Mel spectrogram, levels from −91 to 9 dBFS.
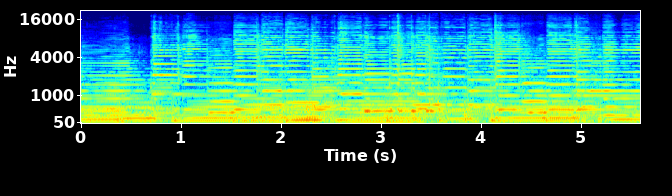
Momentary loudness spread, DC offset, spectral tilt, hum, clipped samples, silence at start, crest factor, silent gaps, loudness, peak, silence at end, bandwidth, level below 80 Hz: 4 LU; under 0.1%; -4.5 dB/octave; none; under 0.1%; 0 s; 14 dB; none; -19 LUFS; -4 dBFS; 0 s; 19.5 kHz; -36 dBFS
